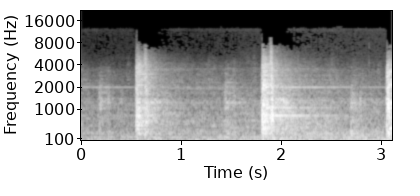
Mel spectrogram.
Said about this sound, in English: The steel piles you hear slamming into the ground are shaking things up in North San Jose. Sound of progress.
